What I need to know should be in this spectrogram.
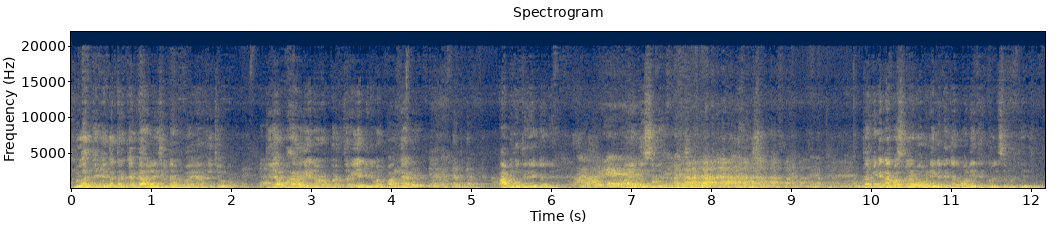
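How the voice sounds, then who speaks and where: A man's voice: a little high, expressive, quick pace, loud music behind the voice. Man preaching in an echoey church hall. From Indonesia. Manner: humorous preaching, calls on the congregation to respond. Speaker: pastor. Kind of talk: sermon. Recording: echoey hall, distant mic, background noise.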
